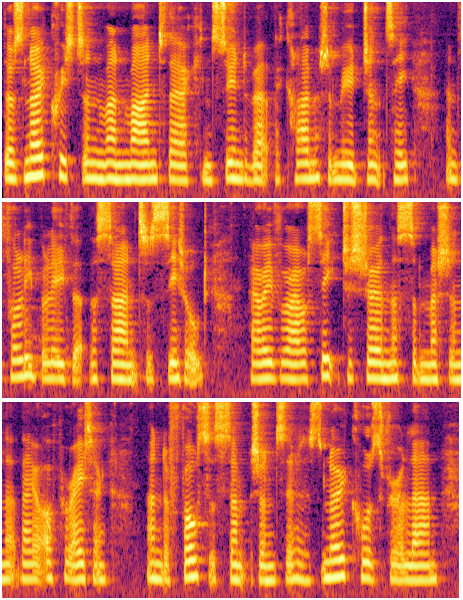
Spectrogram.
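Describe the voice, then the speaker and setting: In a very clean recording with a silent background, a woman with a New Zealand accent speaks at a fairly quick pace in a monotone, flat intonation. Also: medium pitch for a woman. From New Zealand, Christchurch. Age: 80s+. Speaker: public submitter at council meeting. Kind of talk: public submission, partly read aloud. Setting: community board meeting.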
